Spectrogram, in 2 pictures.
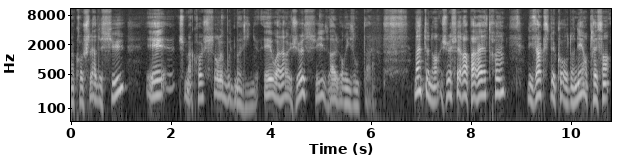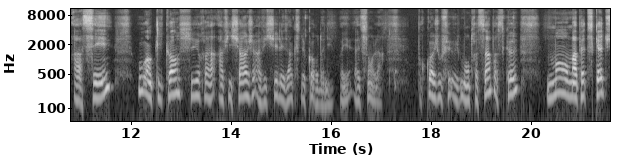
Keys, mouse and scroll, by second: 2.8 click, 3.7-4.0 scroll down 1, 4.4 right click, 8.0 click, 13.9 click, 15.3 click, 19.3 click.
